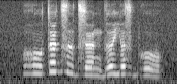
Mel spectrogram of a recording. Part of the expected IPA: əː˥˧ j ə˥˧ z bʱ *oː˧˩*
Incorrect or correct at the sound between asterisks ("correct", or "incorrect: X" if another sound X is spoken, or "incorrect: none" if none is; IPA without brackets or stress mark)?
correct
